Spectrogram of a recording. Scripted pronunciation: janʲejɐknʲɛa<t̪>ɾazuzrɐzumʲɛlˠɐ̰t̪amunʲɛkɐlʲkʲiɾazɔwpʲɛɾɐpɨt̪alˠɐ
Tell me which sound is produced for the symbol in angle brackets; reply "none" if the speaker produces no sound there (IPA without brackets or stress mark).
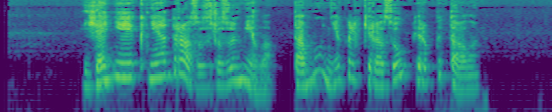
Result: d̪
